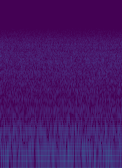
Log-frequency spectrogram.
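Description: Quiet room tone: a faint, steady low hum with hiss, and no distinct sound events.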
